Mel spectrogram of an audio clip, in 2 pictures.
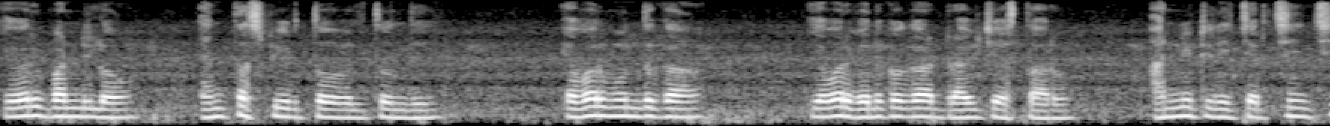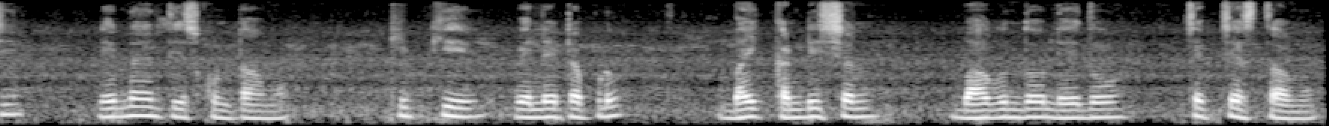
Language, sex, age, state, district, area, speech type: Telugu, male, 18-30, Andhra Pradesh, Nandyal, urban, spontaneous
